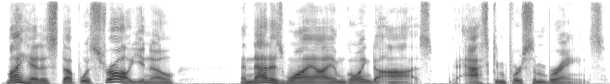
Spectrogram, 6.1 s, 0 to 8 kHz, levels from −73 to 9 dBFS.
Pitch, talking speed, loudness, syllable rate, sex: 130 Hz, 225 wpm, -19 LUFS, 4.6 syllables/s, male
